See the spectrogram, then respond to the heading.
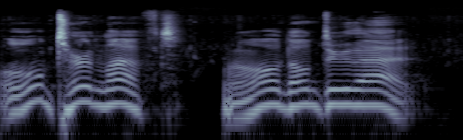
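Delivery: very high, mocking, nagging voice. Retelling how he gives unwanted directions, imitating him giving backseat directions. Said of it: "And here he is all".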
